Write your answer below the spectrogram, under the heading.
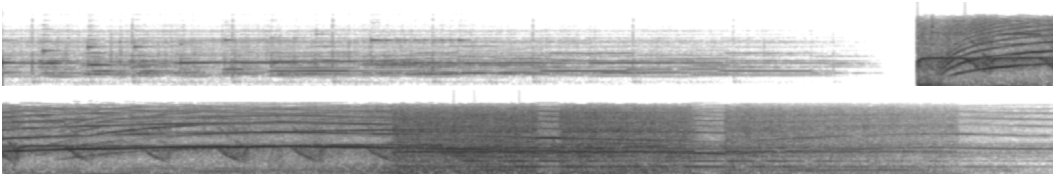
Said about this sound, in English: When you hear those sirens, do you say to yourself, "Wish I could do that"?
